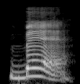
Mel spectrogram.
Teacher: İki dudağın birleşmesiyle çıkarılan B harfi ince seslidir. Türkçedeki B sesi gibidir.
